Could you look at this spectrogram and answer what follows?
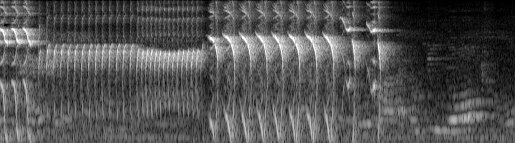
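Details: White canary singing loudly and vigorously: a rapid buzzy trill slides into a sustained high rolling note, then a run of quick descending whistled sweeps repeated about three per second, ending abruptly with faint soft notes after.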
